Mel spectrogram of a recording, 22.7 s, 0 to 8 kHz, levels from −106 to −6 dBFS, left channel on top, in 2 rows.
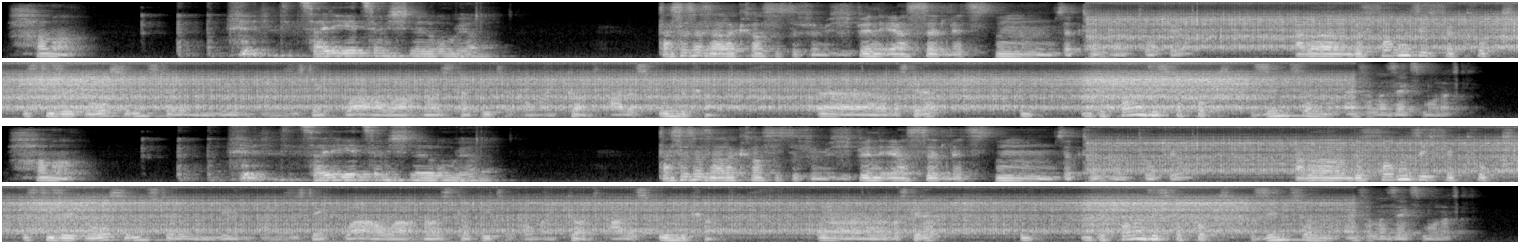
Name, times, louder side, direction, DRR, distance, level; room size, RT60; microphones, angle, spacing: voice 1, 0.1-0.6 4.9-9.4 9.7-19.2 19.5-22.3, equal, 10° left, 10 dB, 1.0 m, -29 dB
voice 2, 1.7-3.6, right 1 dB, 70° left, 5 dB, 3.9 m, -29 dB
sound 1, 8.1-21.5, left 3 dB, 35° left, 1.9 m, -27 dB
22.5 x 10.5 x 3.2 m, 0.34 s
head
